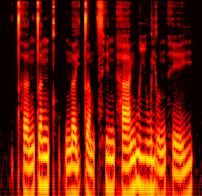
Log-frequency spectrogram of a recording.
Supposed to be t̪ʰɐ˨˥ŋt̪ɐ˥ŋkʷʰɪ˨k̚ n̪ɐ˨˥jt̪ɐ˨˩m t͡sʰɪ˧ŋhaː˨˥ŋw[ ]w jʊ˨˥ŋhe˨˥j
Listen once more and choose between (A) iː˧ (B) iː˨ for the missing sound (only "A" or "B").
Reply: A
